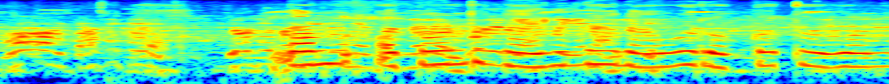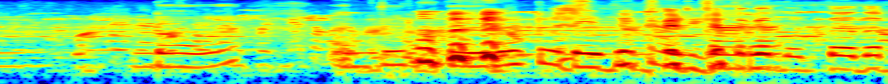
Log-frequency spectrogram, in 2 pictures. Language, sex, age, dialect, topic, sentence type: Kannada, female, 18-24, Northeastern, banking, statement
